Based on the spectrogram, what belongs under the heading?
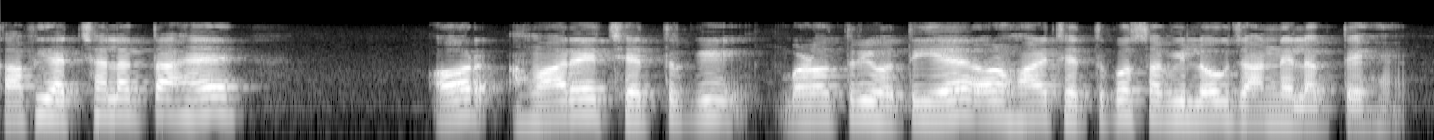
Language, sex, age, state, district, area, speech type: Hindi, male, 30-45, Rajasthan, Jodhpur, rural, spontaneous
